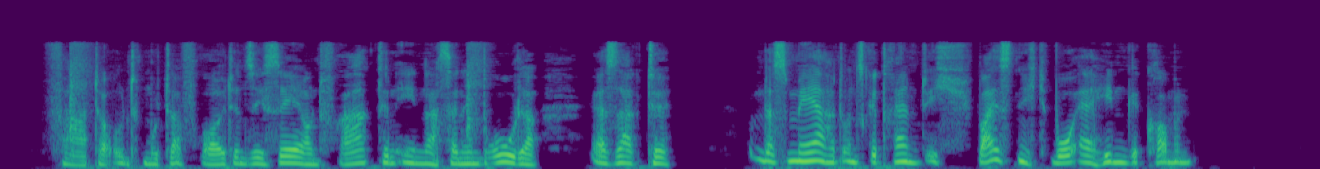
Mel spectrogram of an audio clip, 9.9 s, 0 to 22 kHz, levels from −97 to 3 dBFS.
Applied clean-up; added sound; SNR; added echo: classical method Wiener filter.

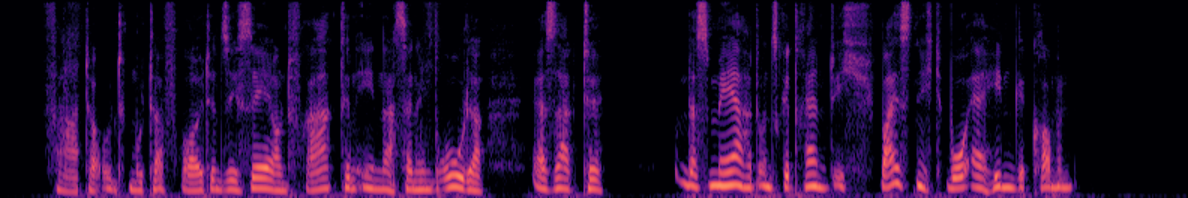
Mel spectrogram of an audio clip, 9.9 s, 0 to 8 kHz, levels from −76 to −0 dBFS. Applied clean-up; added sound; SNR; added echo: neural separator model SepFormer DNS4.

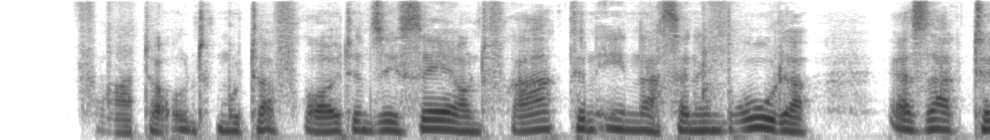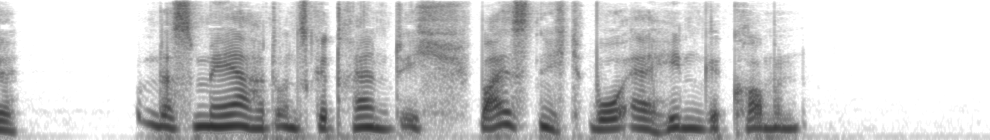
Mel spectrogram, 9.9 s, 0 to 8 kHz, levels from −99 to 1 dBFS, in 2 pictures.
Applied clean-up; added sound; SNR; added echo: neural mask model RNNoise.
